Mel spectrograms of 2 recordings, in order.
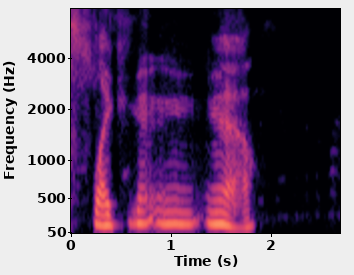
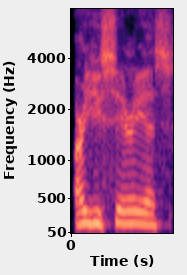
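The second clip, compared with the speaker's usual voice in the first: ordinary talk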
